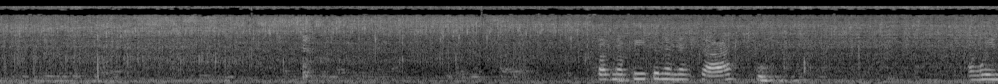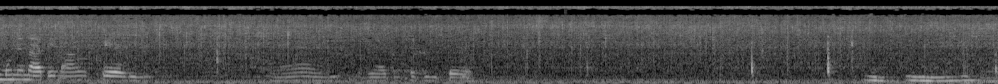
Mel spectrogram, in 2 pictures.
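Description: Metal tongs click and tap against a frying pan.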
